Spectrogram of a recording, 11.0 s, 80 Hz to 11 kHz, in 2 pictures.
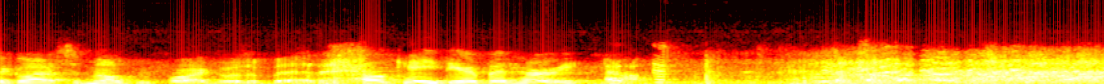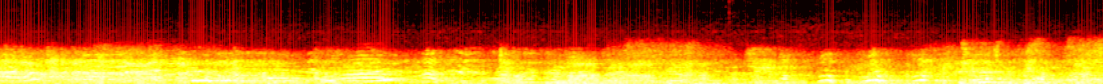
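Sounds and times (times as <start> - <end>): audience chattering: 3.4 - 11.0
audience laughing: 3.7 - 11.0.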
